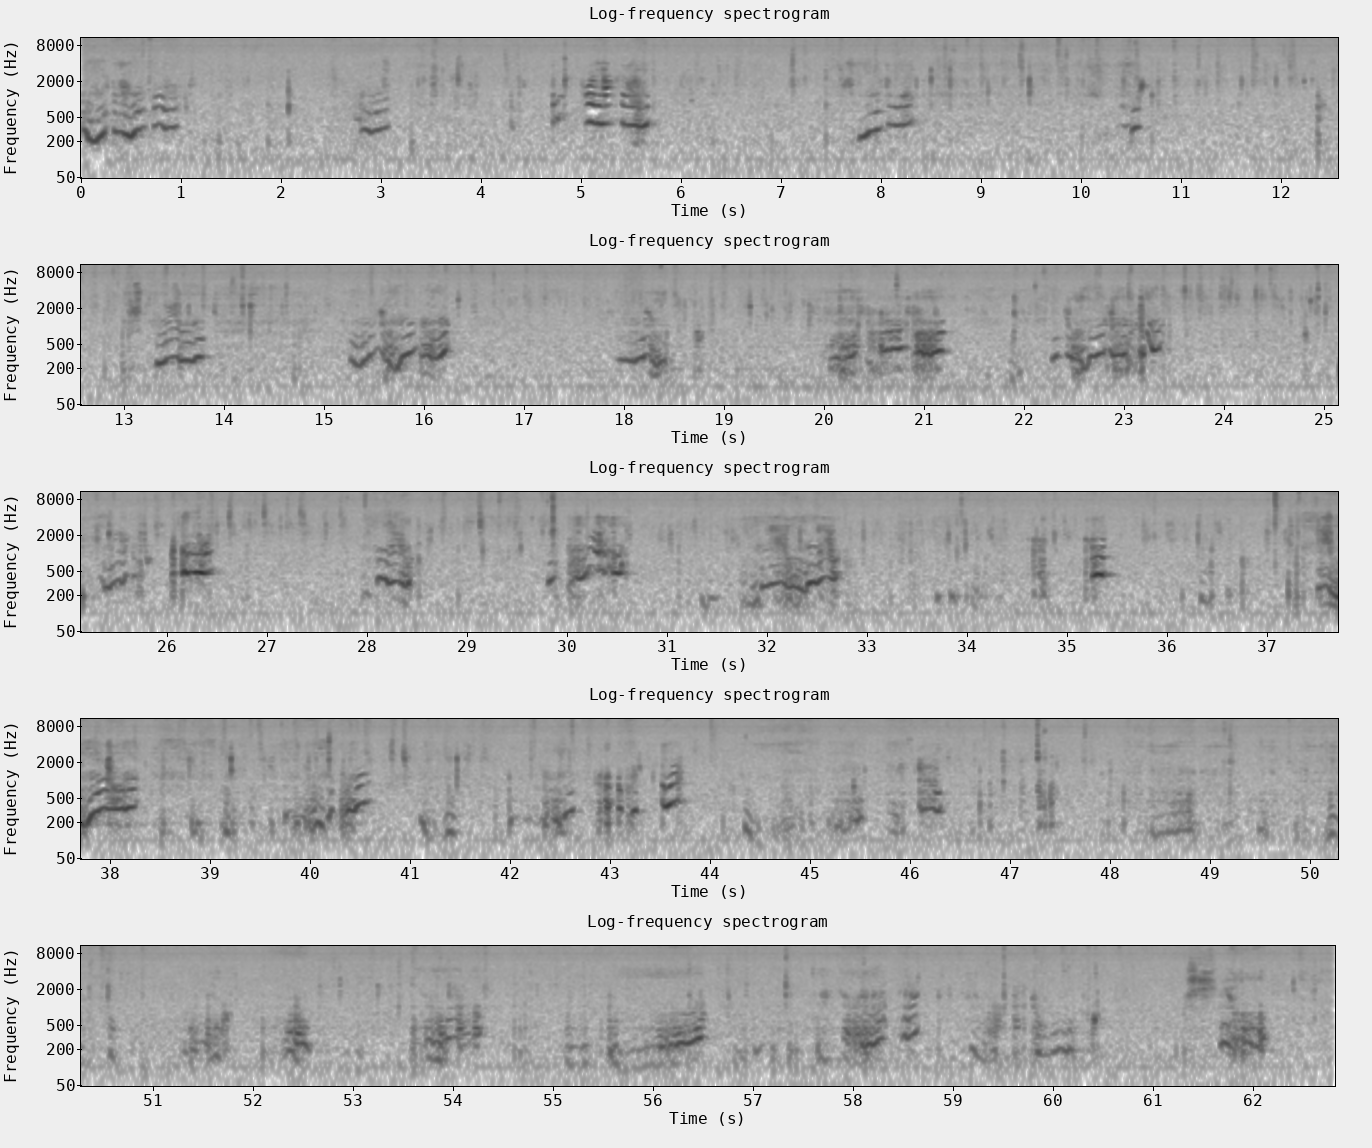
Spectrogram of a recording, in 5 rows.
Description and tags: old cat eating
Old cat is eating her dinner.
Recorded with a Nikon CoolPix S6200.
sound, cat, chew, eating, pets, licking, pet, animal, eat, kitty, lick, old, chewing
